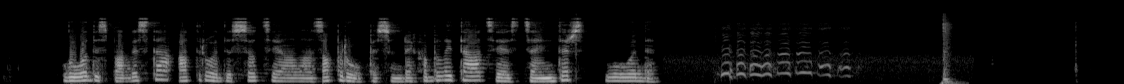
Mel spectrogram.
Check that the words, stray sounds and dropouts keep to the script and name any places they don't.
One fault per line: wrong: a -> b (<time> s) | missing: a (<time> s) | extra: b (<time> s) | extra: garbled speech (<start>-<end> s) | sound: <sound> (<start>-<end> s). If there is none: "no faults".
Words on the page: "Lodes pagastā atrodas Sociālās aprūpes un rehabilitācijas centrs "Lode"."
sound: laugh (7.1-8.7 s)
sound: thud (9.4-9.7 s)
